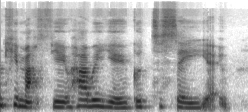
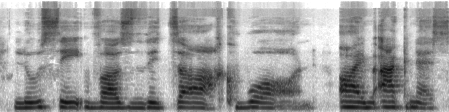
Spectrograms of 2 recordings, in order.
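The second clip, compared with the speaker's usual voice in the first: put-on odd, strange French accent, one word drawn out; 3 semitones lower than usual. Retelling what a woman said when she came in, imitating Agnes's weird French voice. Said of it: "in this weird French voice".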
